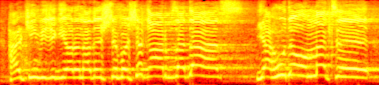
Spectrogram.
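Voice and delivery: fiery preacher's shout. Real, not acted. Preacher denouncing the Westernized before the crowd, shouting. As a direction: hurl it at the crowd. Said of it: "خیلی حرفم تند شد".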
